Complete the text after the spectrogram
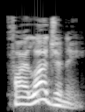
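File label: "phylogeny", British English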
